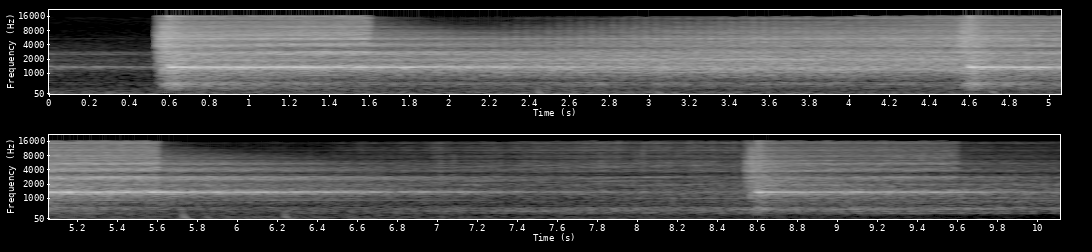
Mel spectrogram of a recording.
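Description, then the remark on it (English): A steam train hisses in three loud, drawn-out bursts roughly four seconds apart, each blast of steam fading slowly before the next. No voices are heard. “You are now boarding onto the train of death.”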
